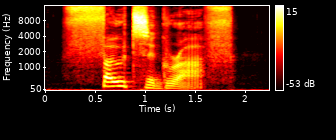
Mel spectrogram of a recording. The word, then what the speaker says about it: photograph: So we have photograph. Here we should stress the photograph. photograph.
